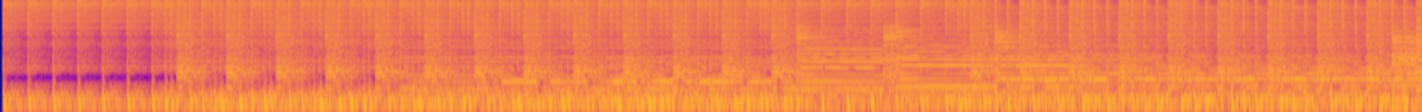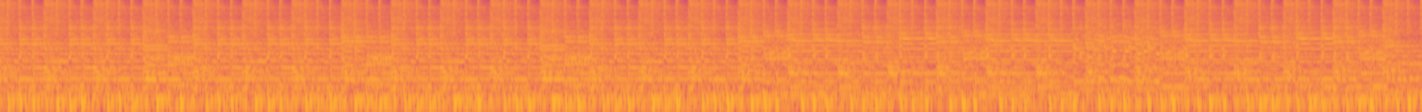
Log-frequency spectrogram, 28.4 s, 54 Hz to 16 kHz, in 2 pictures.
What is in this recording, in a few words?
main melody; battletoads; level 3; turbo tunnel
